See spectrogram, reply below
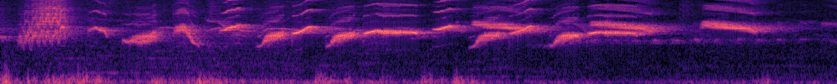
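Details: Adult Chinese hwamei, wild-caught and kept in a cage, singing a loud, continuous song of sliding whistles, rising and falling in quick succession, with a few harsh notes and soft background knocks.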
